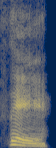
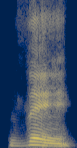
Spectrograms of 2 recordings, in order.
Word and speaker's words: there: So the one where the ER makes the sound air, that's the one that we're going to use. So we're going to be tongue between our teeth, and then we hear air. So we hear air, there, there, there, there.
